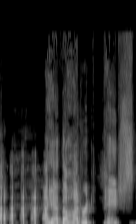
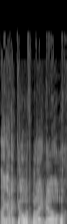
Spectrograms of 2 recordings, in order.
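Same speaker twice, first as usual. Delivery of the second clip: loud, higher-pitched defence through laughter; laughing protest; 4 semitones higher, 7 dB louder than usual. Real, not acted. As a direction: protest loudly while cracking up. Defends self amid group laughter.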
